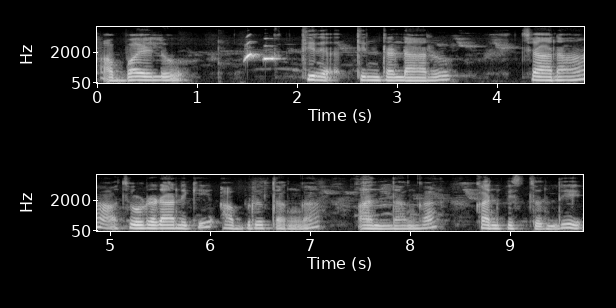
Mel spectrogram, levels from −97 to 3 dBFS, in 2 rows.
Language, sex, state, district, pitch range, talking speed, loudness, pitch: Telugu, female, Andhra Pradesh, Sri Satya Sai, 165-200 Hz, 50 wpm, -17 LUFS, 175 Hz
